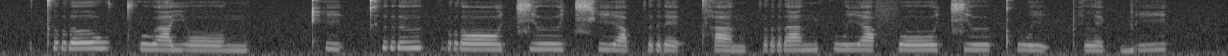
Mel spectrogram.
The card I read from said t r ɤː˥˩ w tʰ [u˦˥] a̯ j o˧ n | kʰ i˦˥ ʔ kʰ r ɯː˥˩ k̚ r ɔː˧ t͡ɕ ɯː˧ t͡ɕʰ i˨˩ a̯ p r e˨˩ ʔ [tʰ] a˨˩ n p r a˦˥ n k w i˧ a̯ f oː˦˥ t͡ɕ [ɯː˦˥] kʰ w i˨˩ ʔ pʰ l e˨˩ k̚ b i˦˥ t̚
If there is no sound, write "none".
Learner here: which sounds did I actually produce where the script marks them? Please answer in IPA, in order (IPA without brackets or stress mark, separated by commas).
u˧, tʰ, ɯː˦˥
